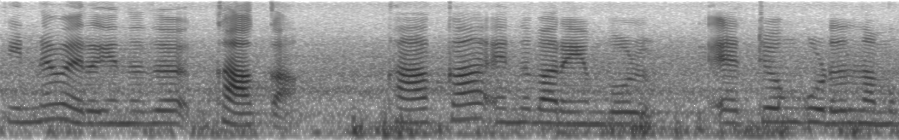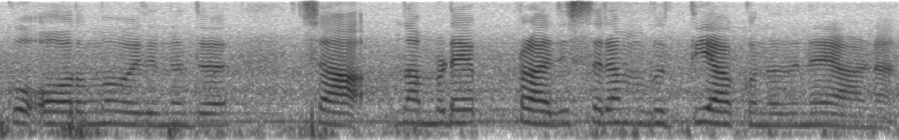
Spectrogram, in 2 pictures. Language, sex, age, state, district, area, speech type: Malayalam, female, 18-30, Kerala, Wayanad, rural, spontaneous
